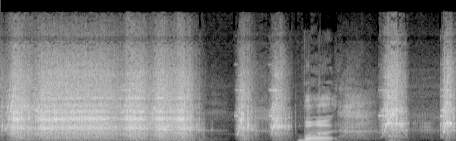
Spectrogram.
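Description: An Arrma RC car fitted with snow tracks and skis whirs in bursts as the tracks skip over their drive lugs, a mechanical clattering grind that starts and stops, with a short spoken word partway through.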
